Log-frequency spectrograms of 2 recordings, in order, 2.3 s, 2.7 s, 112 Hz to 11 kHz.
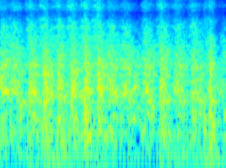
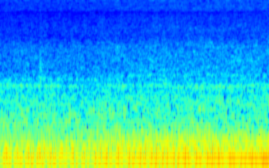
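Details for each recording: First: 1972 Ford F250 FE engine, hot day, cranking after fuel pump work: uneven, labouring crank pulsing about five a second, fails to catch; slow cranking, owner suspects dead batteries or bad battery connections. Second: Carburetted engine idling, heard near the engine bay. Deep, even rumble with a steady low thrum, no knocks or misses. Normal idle.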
